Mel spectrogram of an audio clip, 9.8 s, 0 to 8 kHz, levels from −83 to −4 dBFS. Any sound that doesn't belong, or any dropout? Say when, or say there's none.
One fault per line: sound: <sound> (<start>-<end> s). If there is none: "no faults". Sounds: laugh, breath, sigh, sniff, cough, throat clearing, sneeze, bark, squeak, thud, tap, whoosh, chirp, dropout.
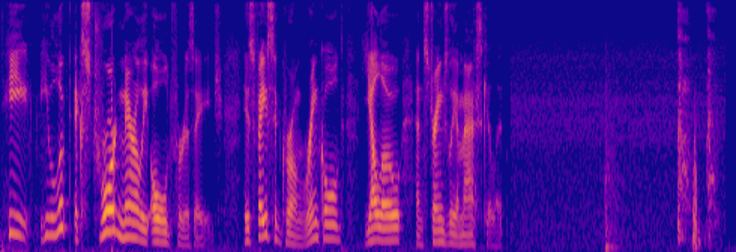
sound: thud (8.0-8.3 s)
sound: cough (9.0-9.6 s)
